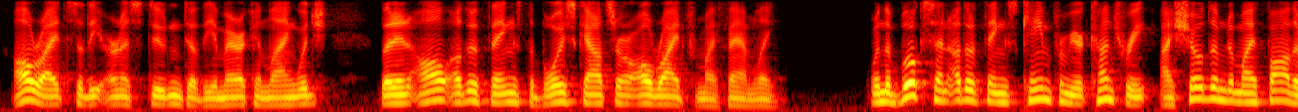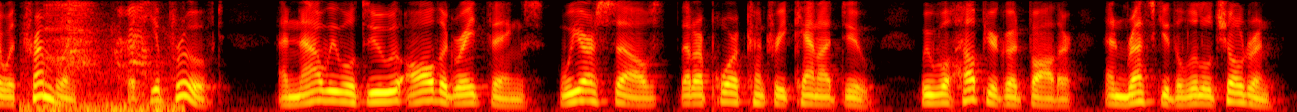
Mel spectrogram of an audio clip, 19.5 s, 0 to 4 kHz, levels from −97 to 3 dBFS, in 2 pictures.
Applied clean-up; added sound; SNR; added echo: none; Bird; 10 dB; none.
